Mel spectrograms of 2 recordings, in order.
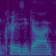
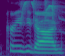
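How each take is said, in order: First: Quiet aside. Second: Louder repeat. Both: Real, not acted.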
